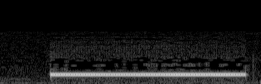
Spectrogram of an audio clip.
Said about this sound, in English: Going to Macon, Georgia. What a great name. And I believe this is a Circle K. Whatever a Circle K is, I think we've got one on the phone now that's ringing.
